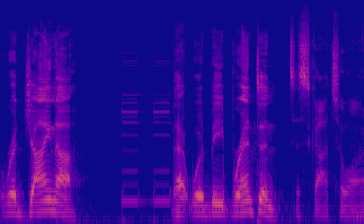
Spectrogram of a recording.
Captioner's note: buzzer dings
